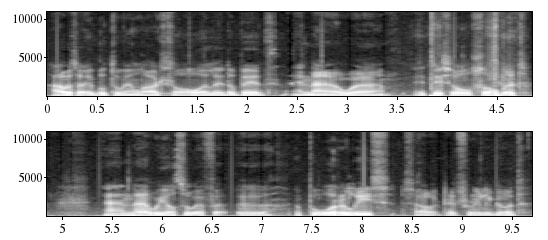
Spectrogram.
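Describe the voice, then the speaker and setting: Hobbyist man in his 40s, very gravelly voice, halting and casual, recorded on a camera mic at a workbench. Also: a little high, fairly even intonation, mellow, slight background noise. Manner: hesitant, many filler words, plain explanations. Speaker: electronics hobbyist presenter. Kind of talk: casual workshop tutorial. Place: electronics workbench in a small workshop.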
